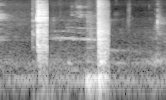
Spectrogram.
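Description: Two brief handling sounds about a second apart: a kitchen utensil against a glass mixing bowl of flour, the second with a soft knock.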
